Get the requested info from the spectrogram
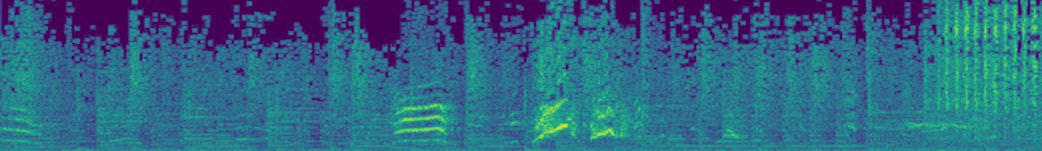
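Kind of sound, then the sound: bird, rooster clucking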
